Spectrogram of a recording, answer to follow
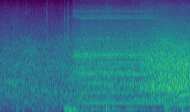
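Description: Arena horn ending the half, a steady buzz that starts about a second in and holds for about a second. It comes just after a couple of low thumps, and crowd noise swells under it near the end.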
